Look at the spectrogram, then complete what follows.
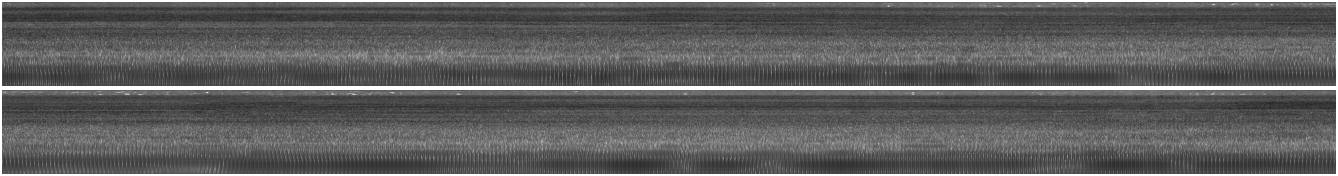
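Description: Husqvarna riding lawn tractor's engine running steadily under load as its mower deck cuts tall dry grass.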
